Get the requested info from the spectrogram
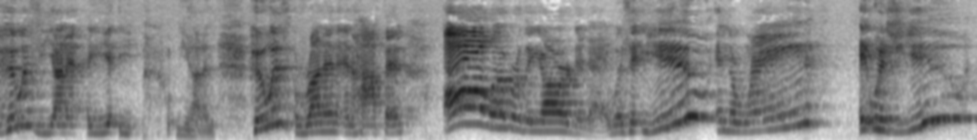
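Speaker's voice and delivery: put-on high, slow sing-song baby talk with lisped words; baby talk to dog. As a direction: tease the dog in a cooing baby voice. Owner cooing to her dog.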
